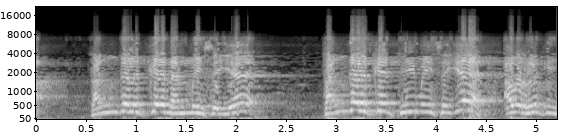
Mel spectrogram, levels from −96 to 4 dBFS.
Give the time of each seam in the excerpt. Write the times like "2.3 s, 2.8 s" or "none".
none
